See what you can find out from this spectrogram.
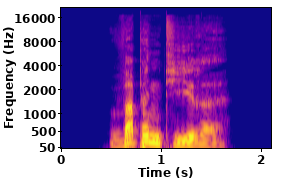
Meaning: nominative/accusative/genitive plural of Wappentier
- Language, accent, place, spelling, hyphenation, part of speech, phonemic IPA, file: German, Germany, Berlin, Wappentiere, Wap‧pen‧tie‧re, noun, /ˈvapənˌtiːʁə/, De-Wappentiere.ogg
